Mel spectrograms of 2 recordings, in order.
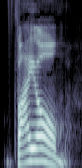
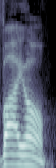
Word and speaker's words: Viome: S-I-M-P-L-I-S-A-F-E. All right. Viome. Pronounced Viome, like Steve Vai and O-M-E, home.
